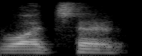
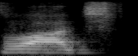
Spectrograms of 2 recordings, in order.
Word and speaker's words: watched: You won't stress on that watch it. It's watched, not watch it.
